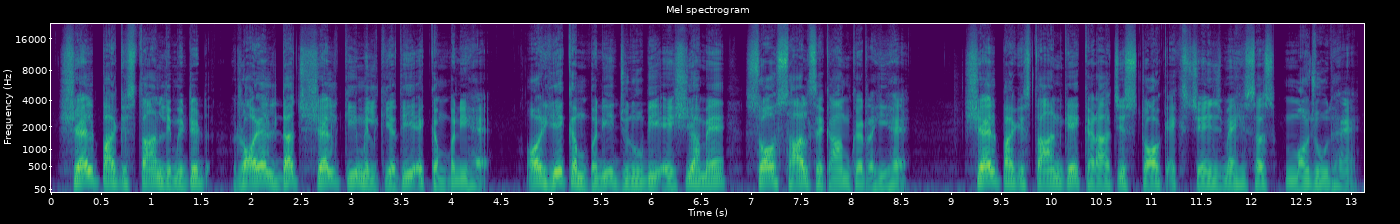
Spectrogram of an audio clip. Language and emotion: Urdu, neutral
